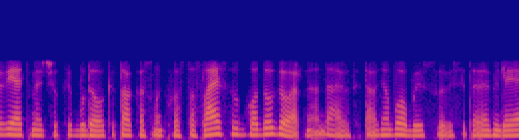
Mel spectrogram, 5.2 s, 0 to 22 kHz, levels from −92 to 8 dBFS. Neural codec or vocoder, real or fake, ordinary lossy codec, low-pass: none; real; Opus, 32 kbps; 3.6 kHz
